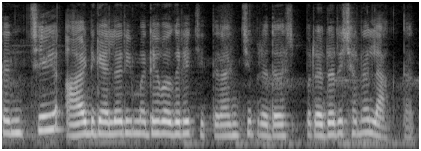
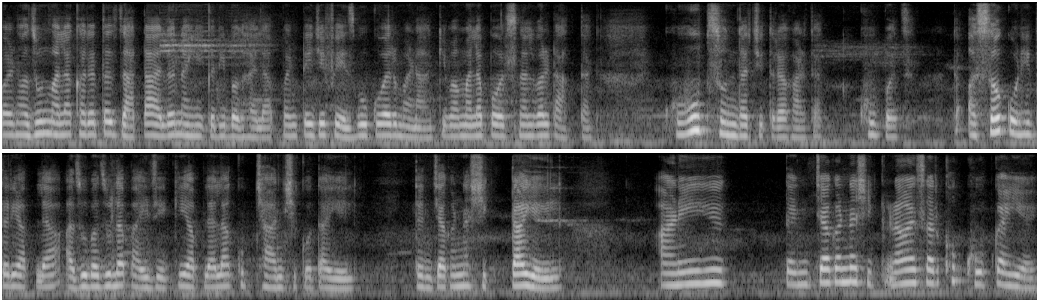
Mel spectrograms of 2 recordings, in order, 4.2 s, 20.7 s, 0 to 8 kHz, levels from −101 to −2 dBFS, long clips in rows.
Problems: background sounds at intervals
